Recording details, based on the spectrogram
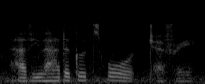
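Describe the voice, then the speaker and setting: A woman voicing a troubled young gentleman who speaks in a soft, bitter near-whisper. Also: on the low side, measured pace, a little hiss or hum, natural voice, rough recording. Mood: pleading. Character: young gentleman, haunted and remorseful.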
